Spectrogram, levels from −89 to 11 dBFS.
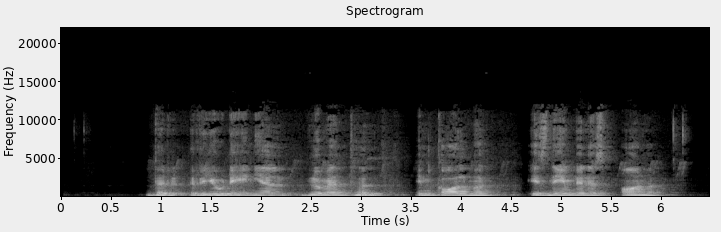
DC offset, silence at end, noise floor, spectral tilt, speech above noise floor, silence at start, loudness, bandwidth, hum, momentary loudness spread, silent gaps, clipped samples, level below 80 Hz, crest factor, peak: under 0.1%; 0.45 s; -77 dBFS; -6 dB/octave; 56 dB; 0.85 s; -21 LUFS; 11.5 kHz; none; 9 LU; none; under 0.1%; -54 dBFS; 16 dB; -4 dBFS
